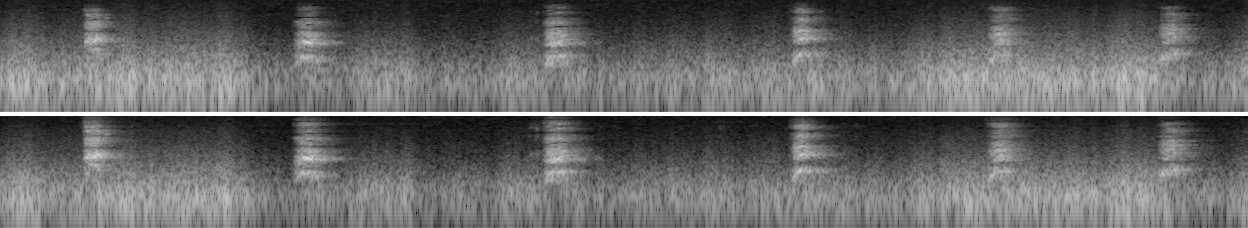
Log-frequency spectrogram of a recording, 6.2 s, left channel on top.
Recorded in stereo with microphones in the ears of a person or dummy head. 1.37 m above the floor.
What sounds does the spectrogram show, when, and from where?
0.4 s a dog barking: 50° right (ahead or behind); by 6.3 s 25° right (ahead or behind)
